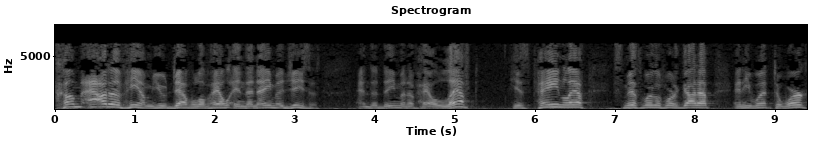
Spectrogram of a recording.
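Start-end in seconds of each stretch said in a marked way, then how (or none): none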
